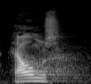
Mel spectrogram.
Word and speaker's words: alms: Do the children understand what alms? Am I saying it right? Is that how it's pronounced? Somebody can help me out. Alms. Alms. Thank you. It wasn't sounding quite right in my ear, so alms.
